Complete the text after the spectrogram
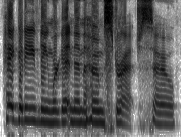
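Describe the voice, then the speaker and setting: A woman from the US East Coast, speaking loudly and emphatically as a public commenter at a county board meeting. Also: on the high side, normal speed, no room sound, low-quality recording. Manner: loud, emphatic, forceful delivery.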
